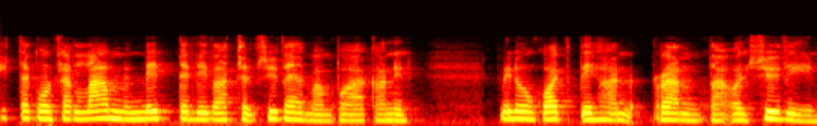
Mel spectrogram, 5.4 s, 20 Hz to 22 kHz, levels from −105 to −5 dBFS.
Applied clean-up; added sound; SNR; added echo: neural mask model DeepFilterNet 3.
